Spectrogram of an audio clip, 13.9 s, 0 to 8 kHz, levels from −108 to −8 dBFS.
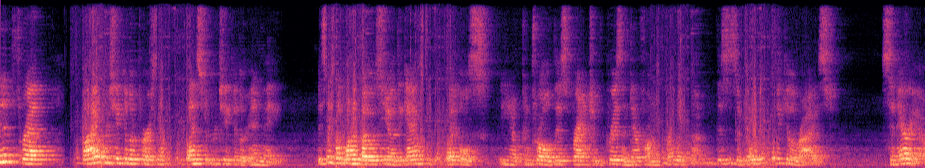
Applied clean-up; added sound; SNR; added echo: neural separator model SepFormer DNS4.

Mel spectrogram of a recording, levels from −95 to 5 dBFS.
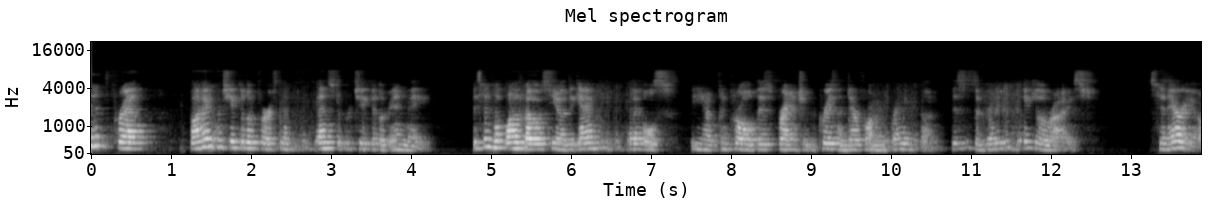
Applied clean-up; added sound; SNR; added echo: neural mask model DeepFilterNet 3.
